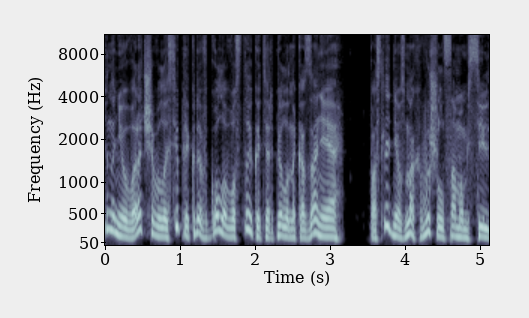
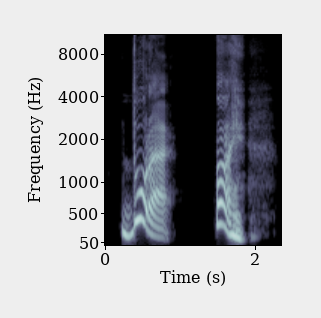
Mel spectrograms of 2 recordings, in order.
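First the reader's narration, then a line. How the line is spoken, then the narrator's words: Sharp cry. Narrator (Russian): вскрикнула Латина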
